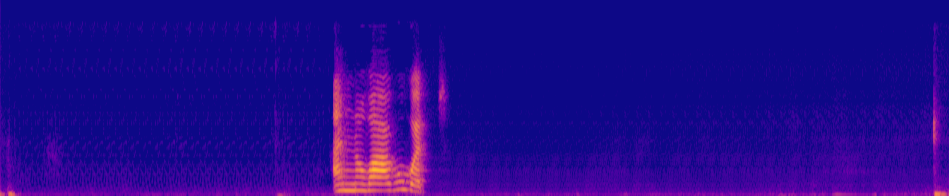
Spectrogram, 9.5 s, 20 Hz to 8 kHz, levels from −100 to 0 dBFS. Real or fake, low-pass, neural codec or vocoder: fake; 7.2 kHz; codec, 16 kHz, 0.9 kbps, LongCat-Audio-Codec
